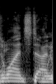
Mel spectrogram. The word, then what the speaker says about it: Weinstein: We never get his name right. – It's Weinstein. We didn't know that now.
